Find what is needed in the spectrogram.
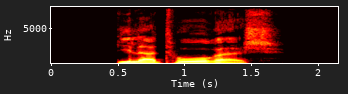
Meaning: dilatory
- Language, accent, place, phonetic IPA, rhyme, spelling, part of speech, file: German, Germany, Berlin, [dilaˈtoːʁɪʃ], -oːʁɪʃ, dilatorisch, adjective, De-dilatorisch.ogg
